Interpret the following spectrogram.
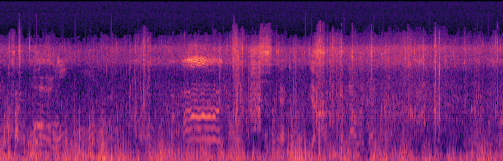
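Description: Wind buffeting an action camera's microphone, a steady, fluctuating low rumble. Muffled voices sit underneath, and a brief wavering vocal call comes about four seconds in.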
